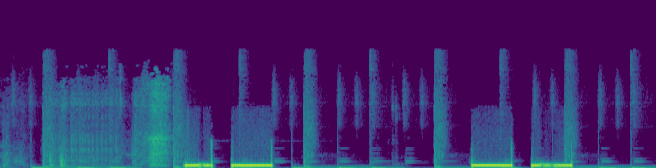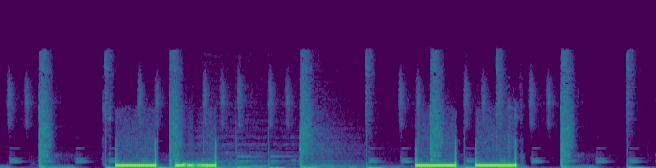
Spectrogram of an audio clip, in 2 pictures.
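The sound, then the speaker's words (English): A telephone call being dialed rings out in four evenly spaced pairs of steady mid-pitched beeps, with soft clicks and low thumps between them and no talk. “Sorry, I'm a bit slow dialing this one.”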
